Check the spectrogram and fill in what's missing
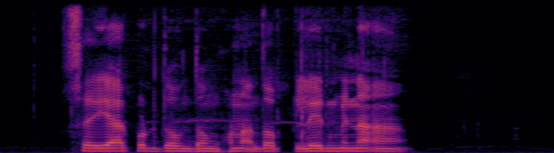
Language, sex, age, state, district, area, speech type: Santali, male, 30-45, West Bengal, Jhargram, rural, spontaneous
